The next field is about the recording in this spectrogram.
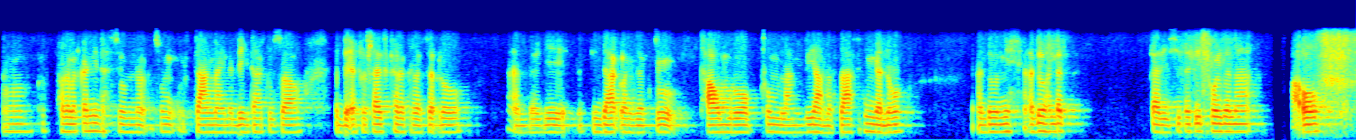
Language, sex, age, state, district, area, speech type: Manipuri, male, 30-45, Manipur, Thoubal, rural, conversation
